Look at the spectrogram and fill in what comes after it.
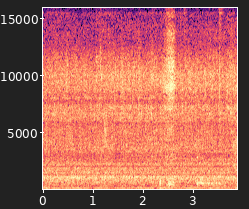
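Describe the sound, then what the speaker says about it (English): White onion and ground beef browning in a pan for fideo with potatoes, a faint, even, steady sizzle with a low hum underneath and only slight stirring movement. "I'm browning that up with the ground beef"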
